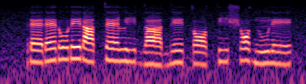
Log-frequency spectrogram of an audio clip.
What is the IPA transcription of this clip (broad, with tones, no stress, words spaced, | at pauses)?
ɾɛ˧ɾɛ˦ ɾo˦ɾe˦ɾa˧ tɛ˦li˧ da˨de˧tɔ˨ ti˧ʃɔ˦ dũ˧ ɾe˧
